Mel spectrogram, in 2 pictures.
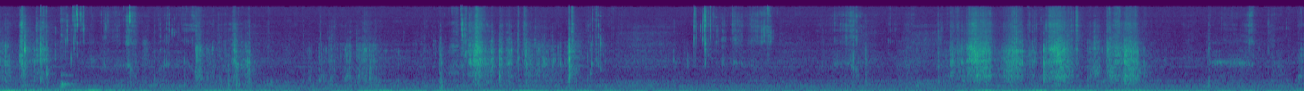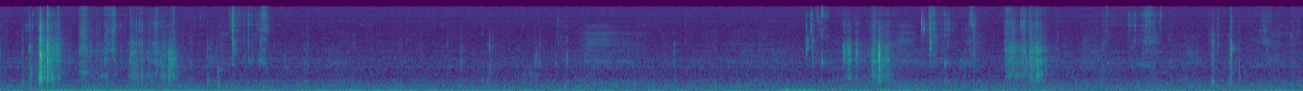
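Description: Close-miked eating sounds: biting, crunching and chewing of fast food, in irregular clusters, the loudest about halfway through, with some crackle of paper food packaging being handled.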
